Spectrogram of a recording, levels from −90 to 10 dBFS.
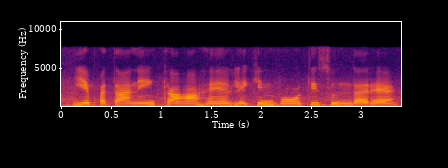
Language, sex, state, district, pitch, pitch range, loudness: Hindi, female, Haryana, Rohtak, 235 Hz, 230-245 Hz, -16 LUFS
